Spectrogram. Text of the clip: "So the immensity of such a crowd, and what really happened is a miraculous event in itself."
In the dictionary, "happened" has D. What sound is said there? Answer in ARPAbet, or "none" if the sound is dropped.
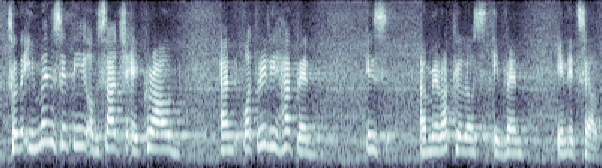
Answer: D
